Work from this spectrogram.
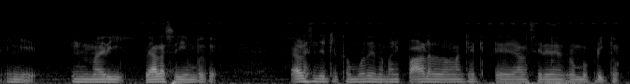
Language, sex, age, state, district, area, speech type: Tamil, male, 18-30, Tamil Nadu, Nagapattinam, rural, spontaneous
